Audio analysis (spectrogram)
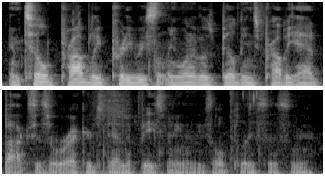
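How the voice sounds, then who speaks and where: Low mellow guy hosting a show, just chatting casually, little bit of noise behind him. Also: level tone, brisk, creaky. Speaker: podcast host. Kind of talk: casual chat.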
